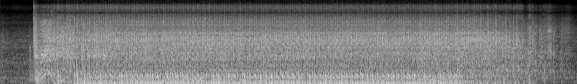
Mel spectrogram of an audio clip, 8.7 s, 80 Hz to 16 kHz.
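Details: Craftsman GT6000 with a Kohler Pro 22 hp V-twin after rebuild, not starting by key because the carburetor solenoid is suspected faulty. The engine catches at once and settles into a steady, even idle with no knocks or misses; it sounds healthy.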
